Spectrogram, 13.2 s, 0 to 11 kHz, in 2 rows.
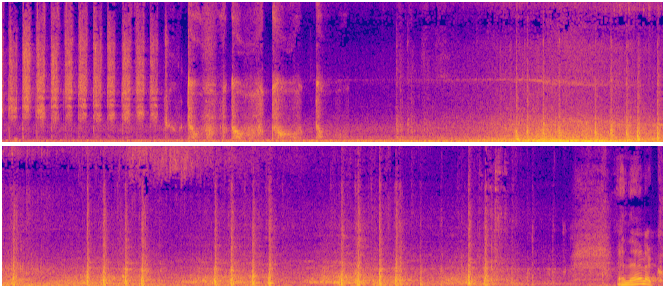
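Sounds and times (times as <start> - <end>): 
old mechanical train clattering on rails: 3.9 - 12.3
speech: 12.8 - 13.2.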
